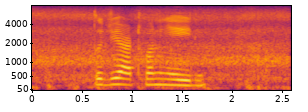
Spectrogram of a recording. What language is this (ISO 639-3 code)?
mar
